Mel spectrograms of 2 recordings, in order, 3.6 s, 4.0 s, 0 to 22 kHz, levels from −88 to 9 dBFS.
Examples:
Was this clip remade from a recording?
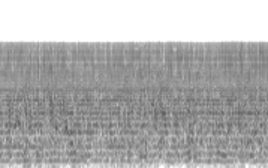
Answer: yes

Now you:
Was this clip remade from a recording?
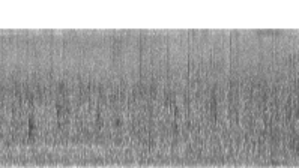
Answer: yes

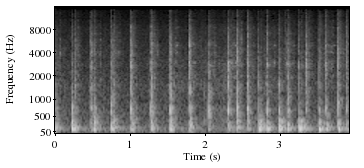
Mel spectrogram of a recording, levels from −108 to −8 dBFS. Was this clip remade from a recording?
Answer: no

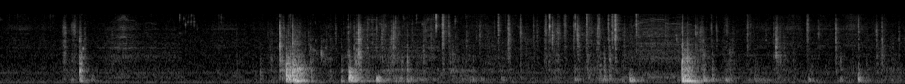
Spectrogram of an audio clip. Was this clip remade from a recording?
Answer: no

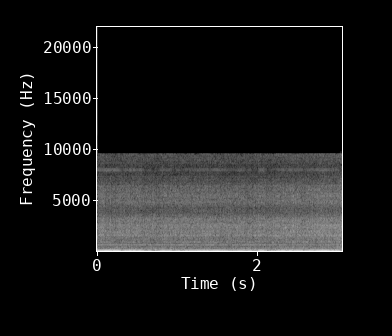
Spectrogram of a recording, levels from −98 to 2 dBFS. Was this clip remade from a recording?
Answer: no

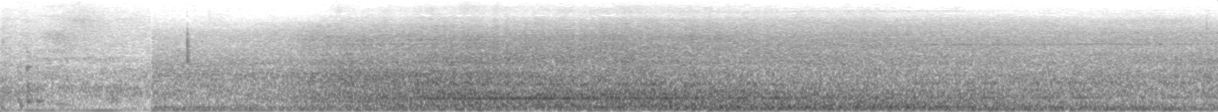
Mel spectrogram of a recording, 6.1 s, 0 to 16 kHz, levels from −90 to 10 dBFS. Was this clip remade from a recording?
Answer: no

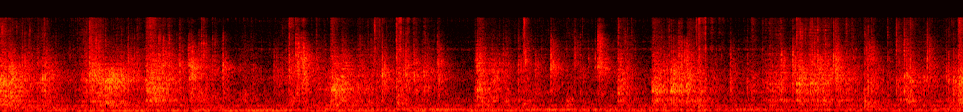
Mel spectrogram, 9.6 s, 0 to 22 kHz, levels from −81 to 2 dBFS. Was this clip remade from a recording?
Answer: no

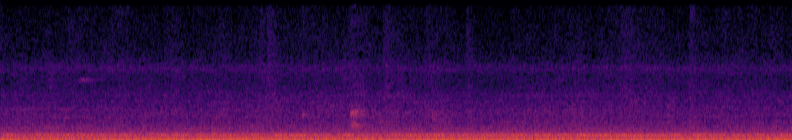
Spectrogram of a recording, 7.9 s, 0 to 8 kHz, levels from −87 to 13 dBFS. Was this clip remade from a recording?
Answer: yes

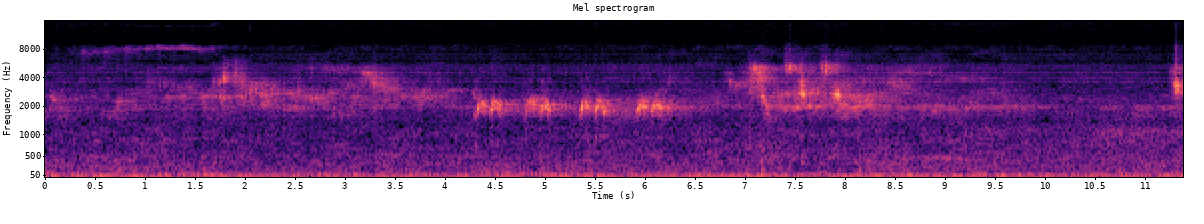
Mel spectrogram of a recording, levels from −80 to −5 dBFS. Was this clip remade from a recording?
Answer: yes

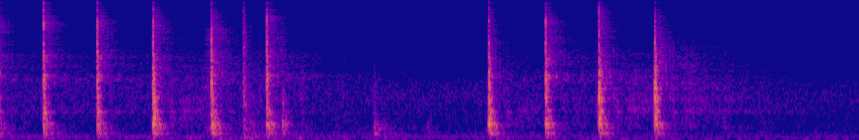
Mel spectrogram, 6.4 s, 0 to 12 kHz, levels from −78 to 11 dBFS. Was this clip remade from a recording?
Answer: yes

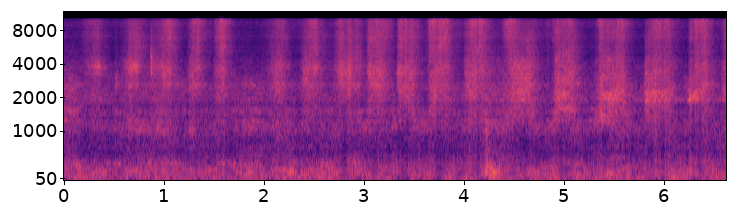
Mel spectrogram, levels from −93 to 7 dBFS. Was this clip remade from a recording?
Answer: yes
